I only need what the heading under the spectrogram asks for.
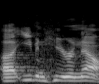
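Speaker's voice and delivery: plain reading voice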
